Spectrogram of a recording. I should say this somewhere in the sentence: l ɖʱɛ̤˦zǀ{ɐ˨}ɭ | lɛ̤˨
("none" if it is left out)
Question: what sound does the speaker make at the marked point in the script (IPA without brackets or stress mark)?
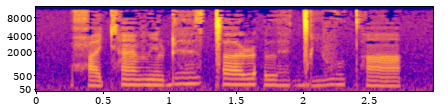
ɐ˧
